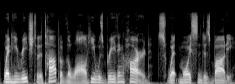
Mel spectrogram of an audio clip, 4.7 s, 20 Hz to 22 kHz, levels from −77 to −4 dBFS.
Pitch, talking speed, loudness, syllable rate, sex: 105 Hz, 205 wpm, -19 LUFS, 4.7 syllables/s, male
